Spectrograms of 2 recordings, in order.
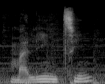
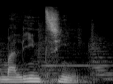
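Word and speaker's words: Malintzin: con Hernán Cortés y Hernán Cortés no podría no podía pronunciar Malinzin. Malinzin. Entonces, Malinche. Ah, Malinche. Malinche. O sea, se cambió el malin por malinche, porque fue la forma más fácil de de decirlo, ¿no?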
